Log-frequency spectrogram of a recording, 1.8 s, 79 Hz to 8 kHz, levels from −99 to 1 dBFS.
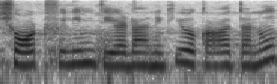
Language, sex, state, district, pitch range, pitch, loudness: Telugu, female, Andhra Pradesh, Anantapur, 220-245 Hz, 225 Hz, -17 LUFS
